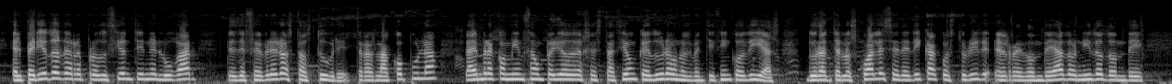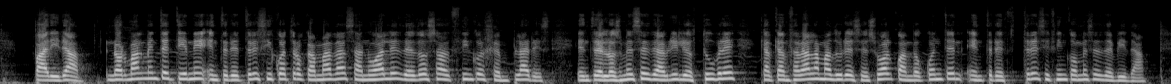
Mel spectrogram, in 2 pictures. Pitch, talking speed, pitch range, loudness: 220 Hz, 180 wpm, 200-245 Hz, -18 LUFS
